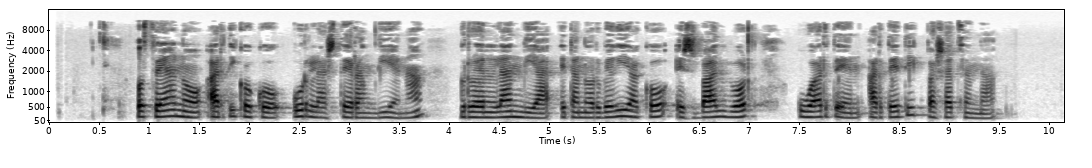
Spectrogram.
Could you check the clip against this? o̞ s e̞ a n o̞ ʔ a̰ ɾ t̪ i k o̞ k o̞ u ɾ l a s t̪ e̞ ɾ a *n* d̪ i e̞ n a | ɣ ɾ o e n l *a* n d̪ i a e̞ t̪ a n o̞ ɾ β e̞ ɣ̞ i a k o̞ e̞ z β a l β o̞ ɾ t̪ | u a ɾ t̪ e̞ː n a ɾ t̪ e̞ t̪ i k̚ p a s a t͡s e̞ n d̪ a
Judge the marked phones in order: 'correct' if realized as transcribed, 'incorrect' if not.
correct, correct

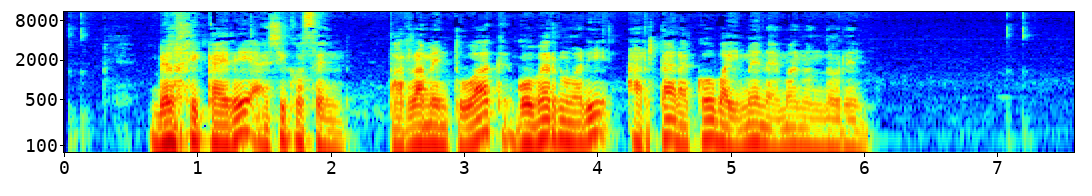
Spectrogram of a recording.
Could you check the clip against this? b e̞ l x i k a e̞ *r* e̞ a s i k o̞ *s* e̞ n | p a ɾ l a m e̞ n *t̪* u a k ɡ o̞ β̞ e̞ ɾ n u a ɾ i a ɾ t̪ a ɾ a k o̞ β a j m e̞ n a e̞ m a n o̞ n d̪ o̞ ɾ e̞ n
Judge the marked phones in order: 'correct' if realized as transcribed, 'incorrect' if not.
incorrect, correct, correct

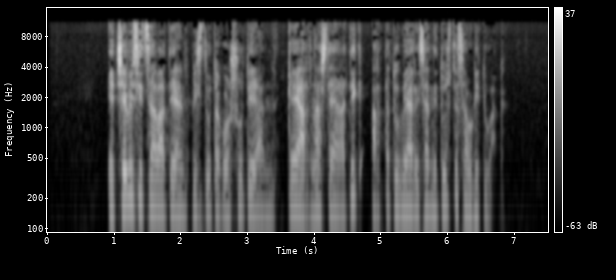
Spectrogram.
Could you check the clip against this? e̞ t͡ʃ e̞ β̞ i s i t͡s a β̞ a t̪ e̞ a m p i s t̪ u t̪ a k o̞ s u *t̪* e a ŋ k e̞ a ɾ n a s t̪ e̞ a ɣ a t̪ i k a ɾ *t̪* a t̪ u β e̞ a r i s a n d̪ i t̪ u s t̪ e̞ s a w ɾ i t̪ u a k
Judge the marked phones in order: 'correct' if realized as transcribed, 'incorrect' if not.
correct, correct

